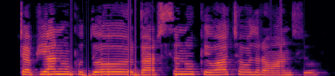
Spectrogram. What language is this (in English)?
Pashto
